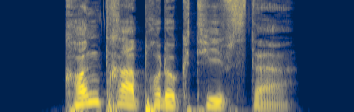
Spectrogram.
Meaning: inflection of kontraproduktiv: 1. strong/mixed nominative masculine singular superlative degree 2. strong genitive/dative feminine singular superlative degree
- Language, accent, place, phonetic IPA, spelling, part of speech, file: German, Germany, Berlin, [ˈkɔntʁapʁodʊkˌtiːfstɐ], kontraproduktivster, adjective, De-kontraproduktivster.ogg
